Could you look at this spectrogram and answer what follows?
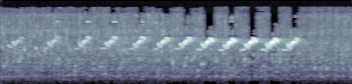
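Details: Woodlark singing a single phrase of about a dozen clear, liquid notes that swell in loudness and speed up slightly, each note a short upward-curving whistle, over quiet natural background.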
